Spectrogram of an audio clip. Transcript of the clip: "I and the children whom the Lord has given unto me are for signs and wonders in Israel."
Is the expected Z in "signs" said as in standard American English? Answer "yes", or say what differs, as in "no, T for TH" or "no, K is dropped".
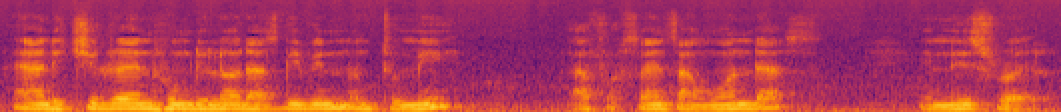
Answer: no, S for Z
